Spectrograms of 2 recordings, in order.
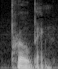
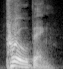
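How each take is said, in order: First: The word is said plainly and soberly. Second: The word is said with a suggestive, exaggerated tone. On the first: The topic is treated with sensitivity. The speaker calls it right. "I would say probing" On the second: The topic is treated as a joke. The speaker calls it wrong. "but not like probing"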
